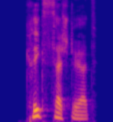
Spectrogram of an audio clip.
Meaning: destroyed by warfare
- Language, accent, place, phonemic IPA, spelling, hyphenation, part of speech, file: German, Germany, Berlin, /ˈkʁiːks.t͡sɛɐ̯ˌʃtøːɐ̯t/, kriegszerstört, kriegs‧zer‧stört, adjective, De-kriegszerstört.ogg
